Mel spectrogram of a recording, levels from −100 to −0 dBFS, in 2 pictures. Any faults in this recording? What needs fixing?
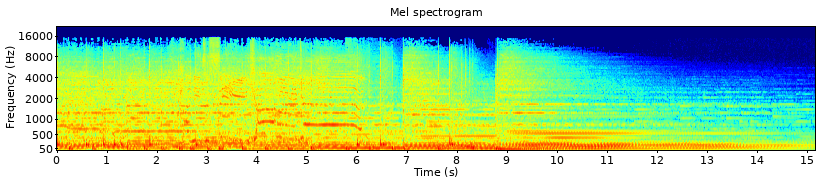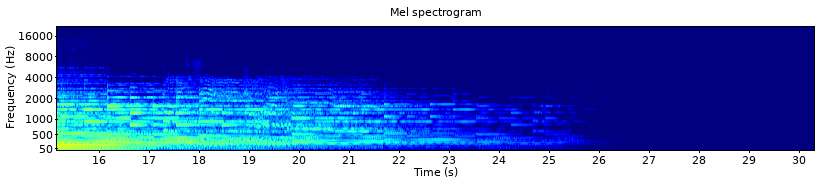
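Nothing here needs fixing; I listened all the way through and didn't hear a single fault worth flagging.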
